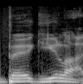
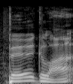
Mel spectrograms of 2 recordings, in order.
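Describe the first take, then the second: First: The word is said with three syllables. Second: The word is said with two syllables. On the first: The speaker calls it wrong. "There's no three syllables" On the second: The speaker calls it right. "There's no three syllables in burglar"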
